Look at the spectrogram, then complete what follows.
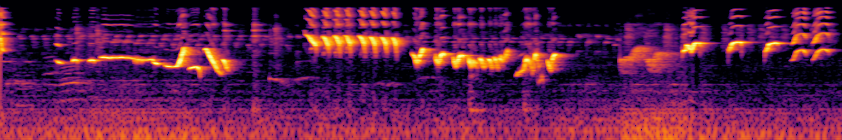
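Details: White-rumped shama of Indonesia in varied song: a level whistle leading into rising sweeps, then a fast high chattering series, a cascade of descending slurred notes, and bright high rising chirps near the end.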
